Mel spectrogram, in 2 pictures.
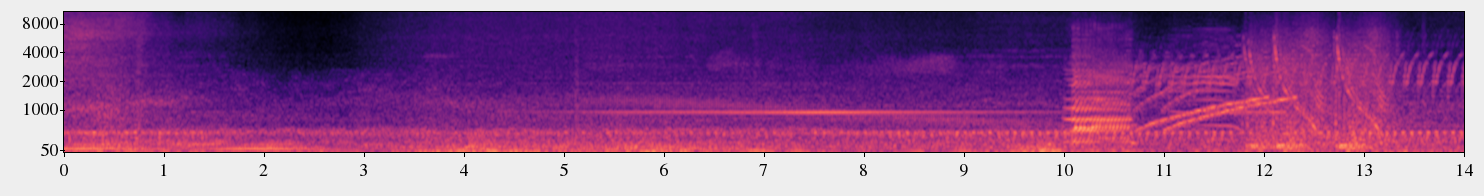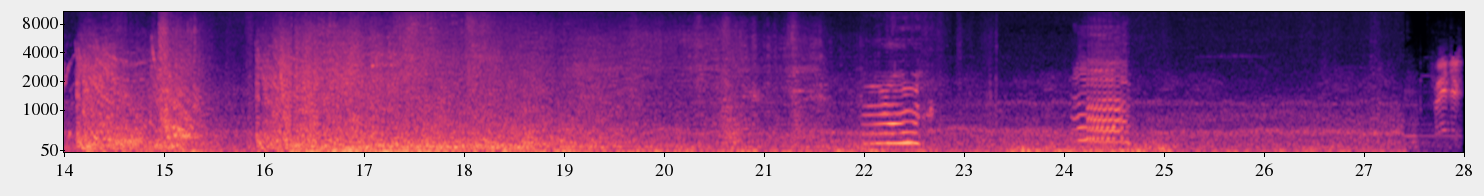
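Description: Film sound effects of a snowfield fight: steady wind, a thin electronic tone and rising whistles from the Imperial probe droid, then a burst of blaster fire and a long, loud explosion as the droid self-destructs, with orchestral score underneath. Short growling cries follow near the end.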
